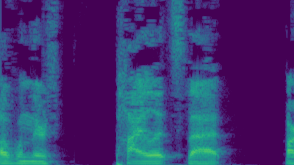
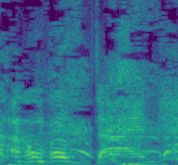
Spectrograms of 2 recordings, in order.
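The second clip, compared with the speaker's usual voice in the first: a higher, slow, laughing repeat; mock the drama while laughing; laughing echo; 8 semitones higher, 3 dB louder, slower than usual. Friend echoes text mockingly.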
